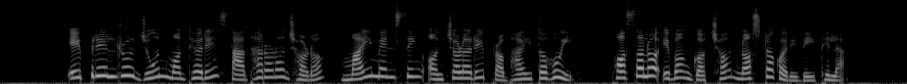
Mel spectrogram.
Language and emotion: Odia, neutral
